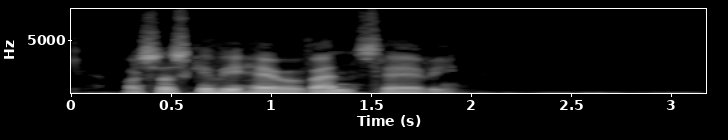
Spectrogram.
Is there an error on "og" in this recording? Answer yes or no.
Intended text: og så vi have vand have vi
no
